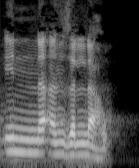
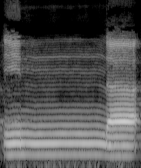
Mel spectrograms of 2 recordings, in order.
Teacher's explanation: نغن ونمد الألف بمقدار حركتين · Shown in: second take · هكذا، إنا أنزلناه.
